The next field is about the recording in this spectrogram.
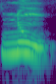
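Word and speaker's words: nous: you don't pronounce okay you don't pronounce s in the end okay it's just noo no same uh just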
